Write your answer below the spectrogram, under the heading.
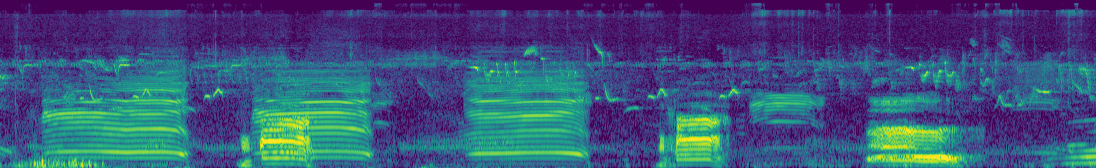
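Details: Herd of cattle running toward green pastures, mooing repeatedly: long harmonic moos of about two seconds follow one another every few seconds, with shorter lowing calls and faint high chirps in the background.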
